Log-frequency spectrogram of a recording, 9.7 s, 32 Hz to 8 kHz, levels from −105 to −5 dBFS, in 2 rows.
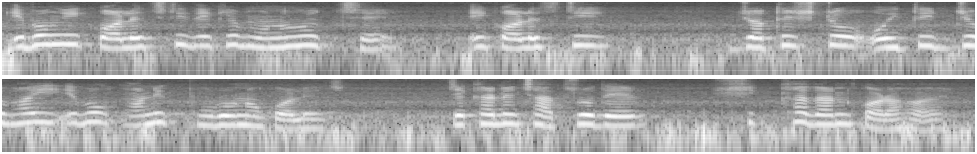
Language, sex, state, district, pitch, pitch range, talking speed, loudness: Bengali, female, West Bengal, Kolkata, 275 Hz, 250-300 Hz, 150 wpm, -16 LUFS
